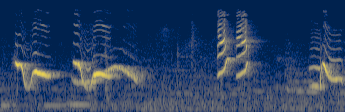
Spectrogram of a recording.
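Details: With the owner away, a black-throated laughingthrush (Garrulax chinensis) gives pairs of loud falling whistles, each sliding down then levelling off, with short pauses between the pairs.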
